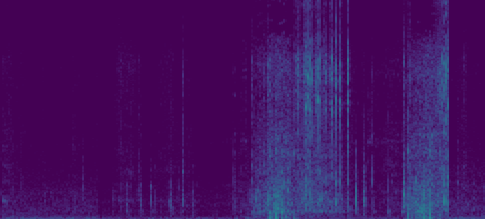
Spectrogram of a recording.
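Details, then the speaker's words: Craftsman leaf blower that won't start: two short bursts of pull-cord cranking that never fire, silence between; a spark checker shows no spark even with the on/off switch bypassed, so the ignition coil has failed. "the problem is it won't start and I'm afraid to say it's because it's lost spark and after using a spark checker it clearly shows that there is no spark"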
